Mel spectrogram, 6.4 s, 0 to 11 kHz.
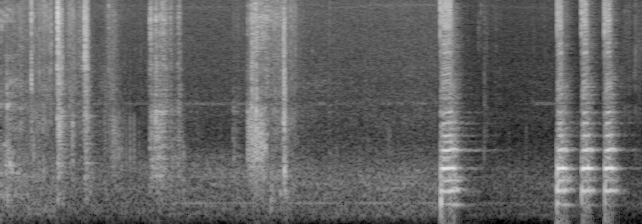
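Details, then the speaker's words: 1982 Camaro that sat unused for two decades, with a single horn wired directly to the battery to check its ground. One steady honk, then three quick clear toots at full strength. The horn itself works; a connection at the horn was in really bad shape. "I'm just going to directly hook that up to the battery to see if it's grounded properly and see if we get it to actually sound off"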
